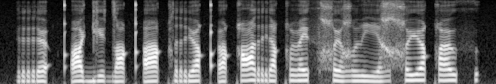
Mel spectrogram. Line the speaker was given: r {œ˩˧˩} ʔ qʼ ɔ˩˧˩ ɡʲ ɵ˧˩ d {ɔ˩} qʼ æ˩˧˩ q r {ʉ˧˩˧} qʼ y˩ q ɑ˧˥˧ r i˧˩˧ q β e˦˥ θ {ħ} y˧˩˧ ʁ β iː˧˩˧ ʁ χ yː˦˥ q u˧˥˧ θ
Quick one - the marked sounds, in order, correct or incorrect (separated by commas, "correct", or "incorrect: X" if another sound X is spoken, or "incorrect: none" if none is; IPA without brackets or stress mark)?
correct, incorrect: ɑ˩, incorrect: ʉ˩˧˩, incorrect: χ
